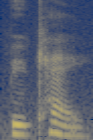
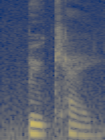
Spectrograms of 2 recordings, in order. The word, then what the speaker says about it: bouquet: that so bouquet bouquet so you're going to stress the second syllable okay so bouquet bouquet so all throughout April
